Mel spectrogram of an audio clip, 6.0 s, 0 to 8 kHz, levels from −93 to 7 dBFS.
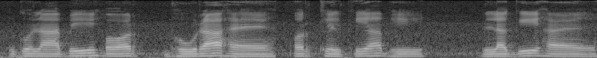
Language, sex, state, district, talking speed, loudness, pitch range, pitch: Hindi, male, Uttar Pradesh, Budaun, 90 wpm, -26 LUFS, 110-120 Hz, 115 Hz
